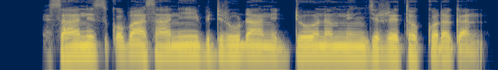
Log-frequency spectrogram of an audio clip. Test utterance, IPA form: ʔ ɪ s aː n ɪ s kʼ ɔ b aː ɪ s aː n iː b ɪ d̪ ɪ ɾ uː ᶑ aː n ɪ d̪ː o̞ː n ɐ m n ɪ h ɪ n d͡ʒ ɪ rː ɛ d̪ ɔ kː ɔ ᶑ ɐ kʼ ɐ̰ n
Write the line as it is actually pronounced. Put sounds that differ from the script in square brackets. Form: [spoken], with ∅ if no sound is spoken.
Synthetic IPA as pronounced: ʔ ɪ s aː n ɪ s kʼ ɔ b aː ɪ s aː n iː b ɪ d̪ ɪ ɾ uː ᶑ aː n ɪ d̪ː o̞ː n ɐ m n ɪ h ɪ n d͡ʒ ɪ rː ɛ [t̪] ɔ kː ɔ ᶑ ɐ kʼ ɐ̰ n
